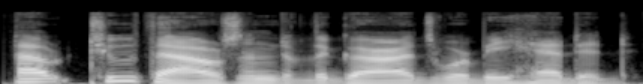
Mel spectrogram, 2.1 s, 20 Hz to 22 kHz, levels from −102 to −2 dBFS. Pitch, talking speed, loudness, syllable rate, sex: 115 Hz, 225 wpm, -19 LUFS, 6.2 syllables/s, male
